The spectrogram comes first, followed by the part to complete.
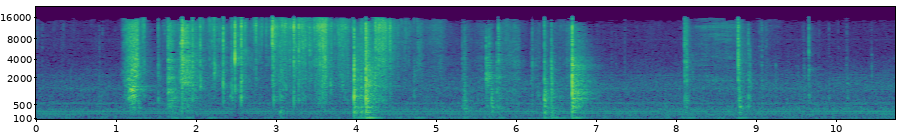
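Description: Hands handling a sealed cardboard trading-card box and starting to cut it open with scissors: a run of irregular clicks, taps and crinkles, busiest in the first seven seconds, then a few sparse clicks near the end.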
